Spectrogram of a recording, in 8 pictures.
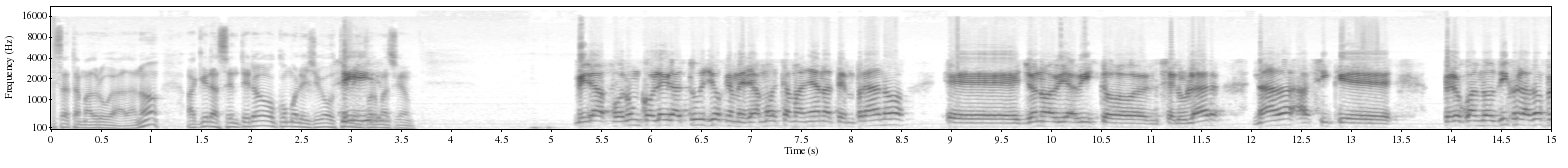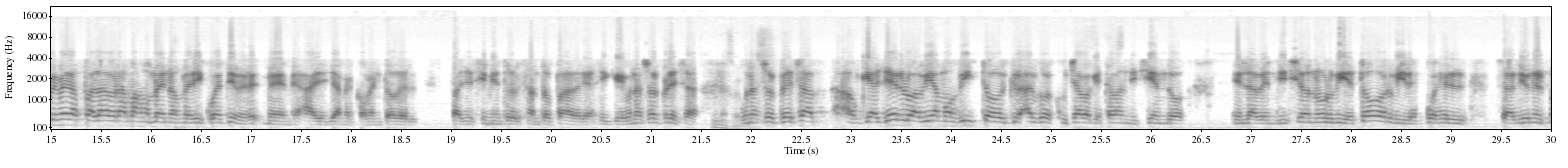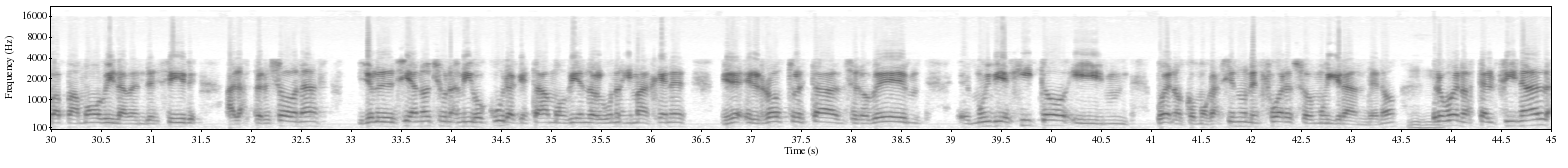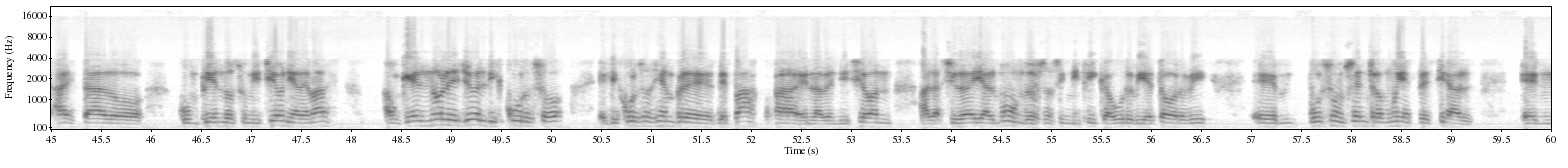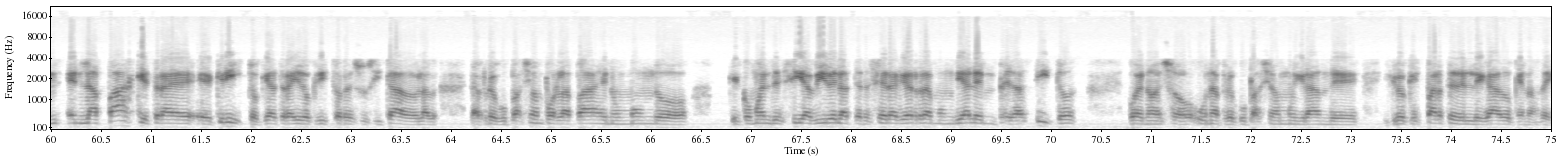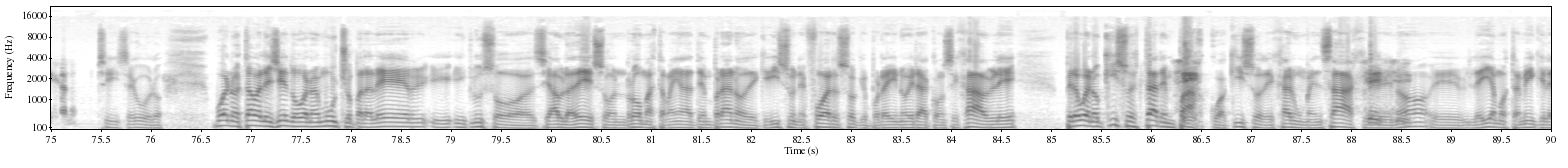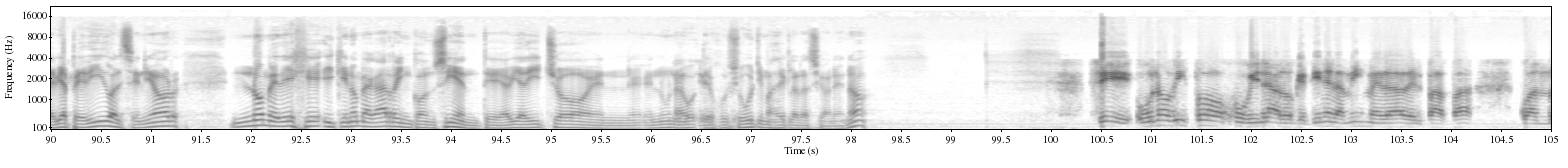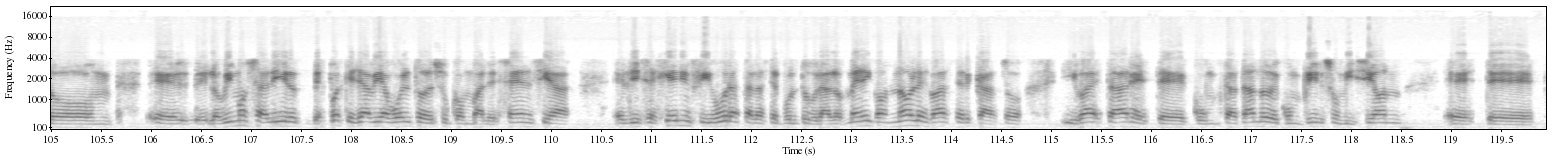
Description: Desde el Obispado de San Francisco, Mons. Sergio Buenanueva habló en LA RADIO 102.9 de la triste noticia, cómo cambió la iglesia y su experiencia tras haberlo visitaado en enero en Roma.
